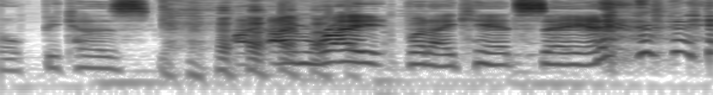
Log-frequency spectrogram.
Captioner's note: laughs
